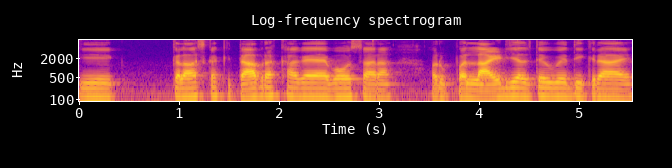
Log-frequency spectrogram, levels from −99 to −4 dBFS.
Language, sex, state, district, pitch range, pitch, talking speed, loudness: Hindi, male, Bihar, West Champaran, 105-115 Hz, 115 Hz, 185 wpm, -19 LUFS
